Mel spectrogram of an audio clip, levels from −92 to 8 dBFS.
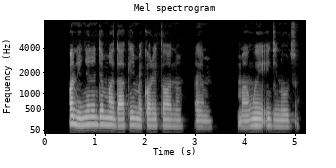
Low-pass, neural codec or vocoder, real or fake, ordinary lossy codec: none; none; real; none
